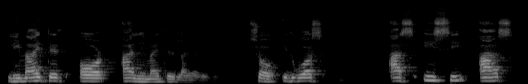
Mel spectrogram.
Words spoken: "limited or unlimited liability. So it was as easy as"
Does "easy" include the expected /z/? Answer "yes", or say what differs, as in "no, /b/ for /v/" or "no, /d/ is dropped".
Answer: no, /s/ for /z/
